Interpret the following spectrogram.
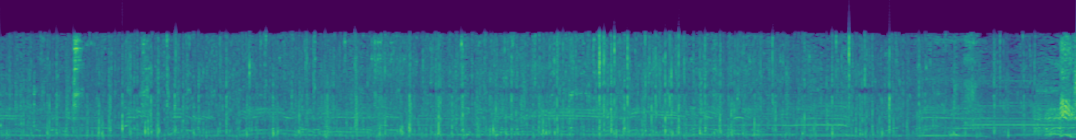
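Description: A group of horses galloping over grass, their hoofbeats a dense scatter of thuds, while many riders shout together in long, wavering held cries.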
